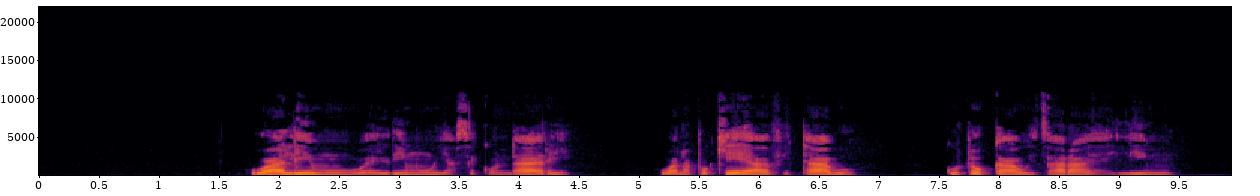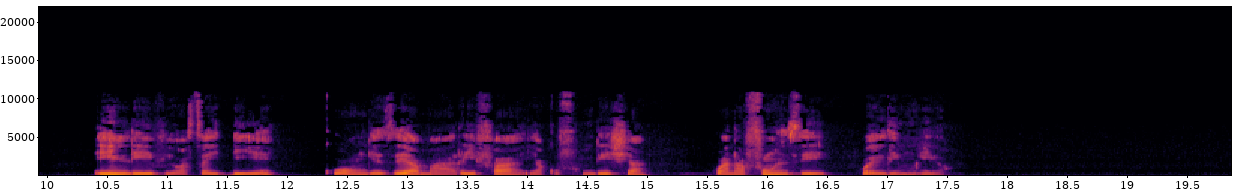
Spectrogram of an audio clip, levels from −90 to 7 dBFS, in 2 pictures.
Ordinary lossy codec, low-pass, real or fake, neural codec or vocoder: MP3, 48 kbps; 10.8 kHz; fake; vocoder, 44.1 kHz, 128 mel bands every 256 samples, BigVGAN v2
